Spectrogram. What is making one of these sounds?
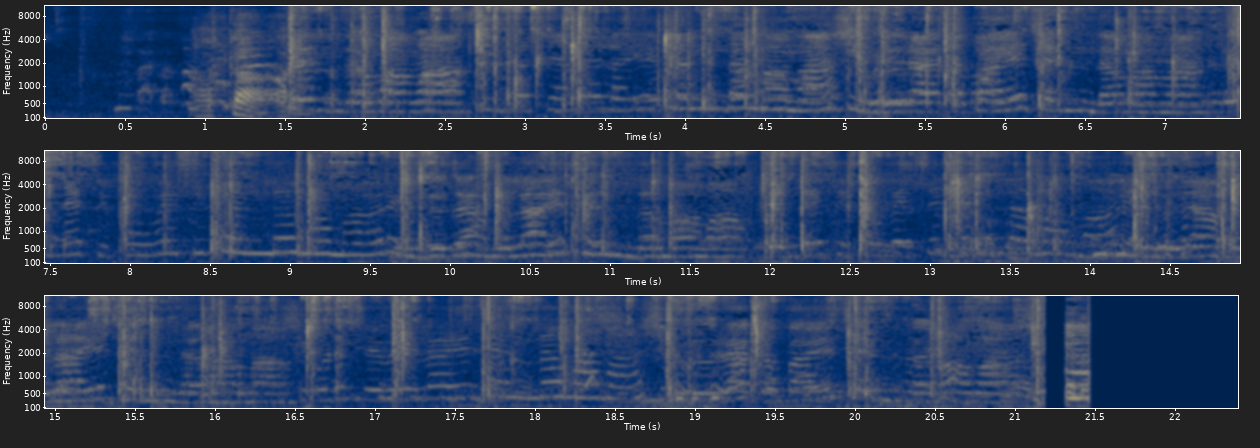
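Hands clap together in a steady rhythm.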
